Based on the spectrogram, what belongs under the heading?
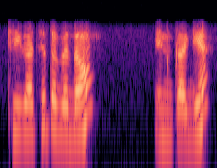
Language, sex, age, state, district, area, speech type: Santali, female, 18-30, West Bengal, Purba Bardhaman, rural, conversation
